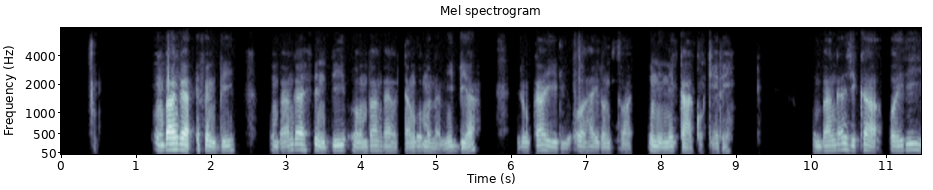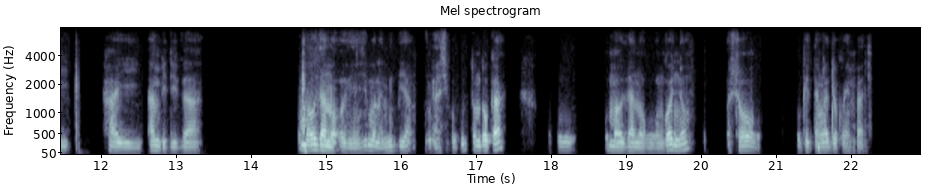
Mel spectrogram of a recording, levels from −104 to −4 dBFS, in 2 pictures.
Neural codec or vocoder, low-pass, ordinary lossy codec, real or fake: none; 7.2 kHz; Opus, 32 kbps; real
